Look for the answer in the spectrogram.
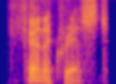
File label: "phenocryst", American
